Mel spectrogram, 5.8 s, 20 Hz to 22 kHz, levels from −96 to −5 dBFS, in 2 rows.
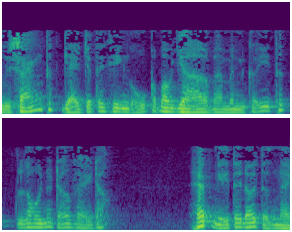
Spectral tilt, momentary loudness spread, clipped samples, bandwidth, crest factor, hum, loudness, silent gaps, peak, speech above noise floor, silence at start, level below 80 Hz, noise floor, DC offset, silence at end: -6.5 dB/octave; 8 LU; under 0.1%; 8 kHz; 18 dB; none; -28 LUFS; none; -8 dBFS; 40 dB; 0 s; -54 dBFS; -67 dBFS; under 0.1%; 0 s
